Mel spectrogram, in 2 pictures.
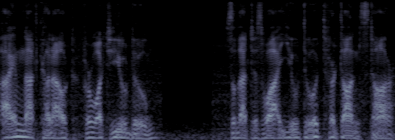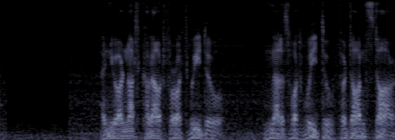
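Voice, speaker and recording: Putting on a character voice, a man speaks very deep and low with a raspy edge at a moderate pace, leaving long, frequent pauses over clear background noise. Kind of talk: old-fashioned fantasy speech. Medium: actual play. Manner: blunt, plain-spoken, archaic speech.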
